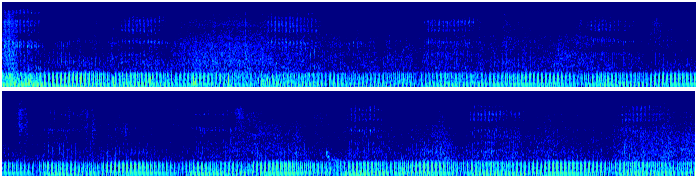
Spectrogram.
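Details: Affectionate British Blue shorthair cat giving a continuous deep, vibrating purr, even and unbroken, with gentle breathy swells and a few faint rustles.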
